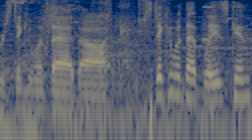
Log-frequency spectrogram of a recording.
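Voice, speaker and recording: Music plays in the background as the speech rushes along at a very fast pace. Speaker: esports commentator. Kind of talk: live commentary. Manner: animated.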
